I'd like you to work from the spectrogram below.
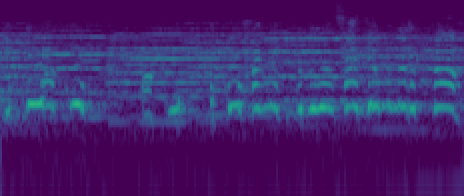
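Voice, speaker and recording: Squeaky, pleading cartoon young woman. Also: little pitch movement, fast talker. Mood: defensive. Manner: pleading, stammering, melodramatic. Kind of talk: dramatic animated story dialogue. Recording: dull lo-fi audio with music behind.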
